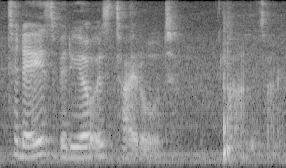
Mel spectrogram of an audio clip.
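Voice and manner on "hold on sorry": whispering. Real, not acted. Adjusting camera aside.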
